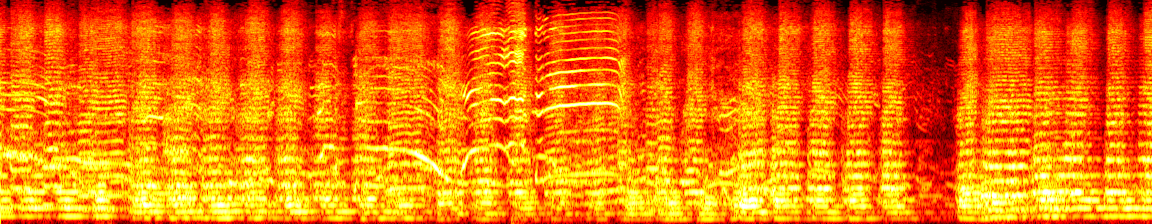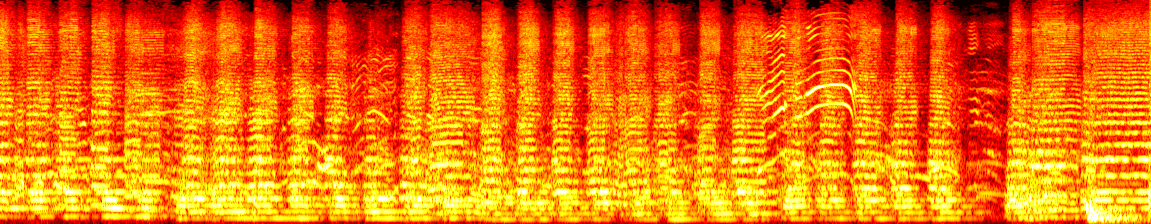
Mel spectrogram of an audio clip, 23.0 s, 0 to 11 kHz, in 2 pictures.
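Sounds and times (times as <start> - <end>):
sustained brass chords: 0.0 - 5.4, 6.2 - 23.0
drumline beat: 21.8 - 23.0.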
